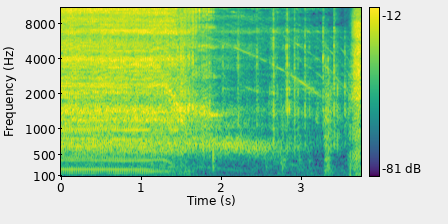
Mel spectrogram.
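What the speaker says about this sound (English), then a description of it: "The drill cuts through the stone, and the water hisses as if bringing the process to life." A drill cutting through stone with water, a loud grinding whine that winds down after a second and a half into scraping, hissing and small knocks, fairly close, with no talking.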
